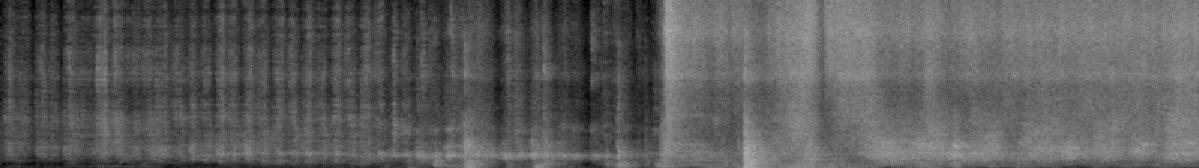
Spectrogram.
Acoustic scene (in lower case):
restroom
